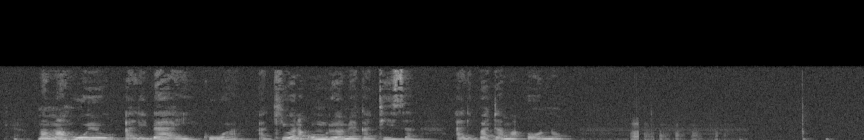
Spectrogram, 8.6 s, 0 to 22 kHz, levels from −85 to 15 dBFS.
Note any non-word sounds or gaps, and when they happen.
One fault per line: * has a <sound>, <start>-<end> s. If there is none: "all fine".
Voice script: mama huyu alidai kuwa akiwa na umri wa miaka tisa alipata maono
* has a laugh, 6.3-7.5 s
